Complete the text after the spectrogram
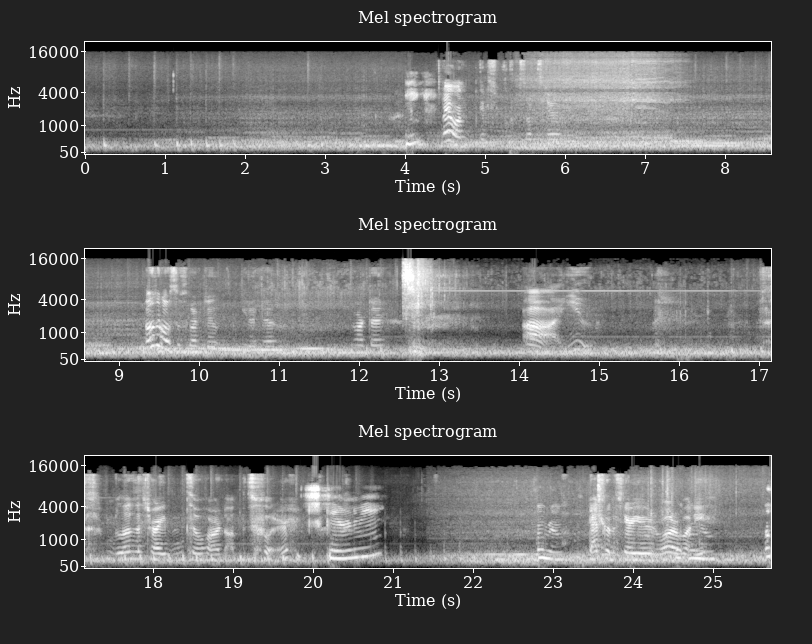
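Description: A boy talks and exclaims over an online call.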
